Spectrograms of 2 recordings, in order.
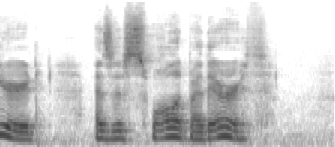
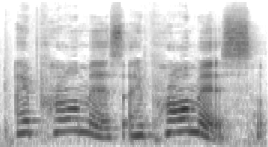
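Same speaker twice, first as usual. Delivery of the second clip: higher pleading cry; wailing; 9 semitones higher, slower than usual. A narrator's reading. Frightened girl promises to return the treasure, wailing. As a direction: beg to be rescued. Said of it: "wailed Denise".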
